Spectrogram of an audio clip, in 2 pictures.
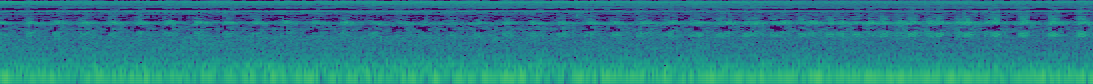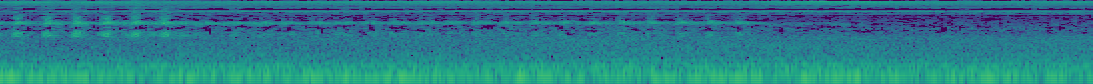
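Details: Rice-paddy frogs at night give fast, rattling pulsed croaks for roughly the first eight seconds before they fade out. A constant shrill, insect-like whine and a faint low drone fill the background.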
